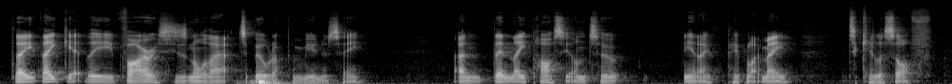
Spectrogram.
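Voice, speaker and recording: With a very deep, low pitch, a man talks at a moderate pace in fairly even intonation, taking long, frequent pauses amid noticeable background noise. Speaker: podcast co-host. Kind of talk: casual chat.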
